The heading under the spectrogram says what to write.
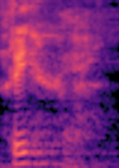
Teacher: ro di sana dibaca tipis dan tidak tebal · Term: tarkik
